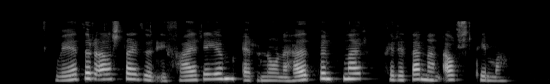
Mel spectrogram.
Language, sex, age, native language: Icelandic, female, 50-59, Icelandic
